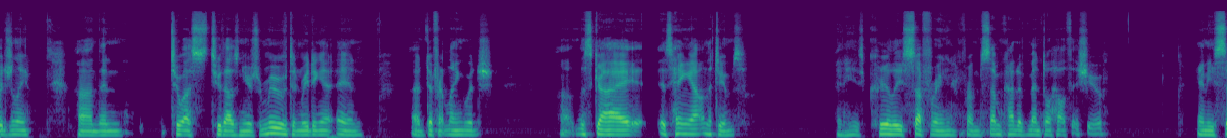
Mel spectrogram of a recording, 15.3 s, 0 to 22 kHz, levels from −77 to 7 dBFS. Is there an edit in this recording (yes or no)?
no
